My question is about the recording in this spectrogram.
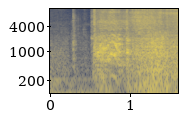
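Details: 1984 Toyota LandCruiser HJ47 with 2H diesel, unrun 19 years, glow system bypassed by previous owner: short crank, then catches at once and settles into a steady, even idle; starts and runs fine.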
